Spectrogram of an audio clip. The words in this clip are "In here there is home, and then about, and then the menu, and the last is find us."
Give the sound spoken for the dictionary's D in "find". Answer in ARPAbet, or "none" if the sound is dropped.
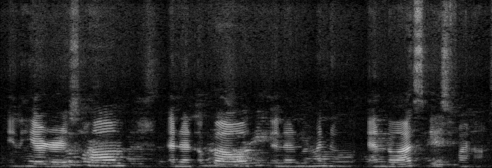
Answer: none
